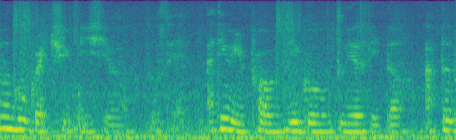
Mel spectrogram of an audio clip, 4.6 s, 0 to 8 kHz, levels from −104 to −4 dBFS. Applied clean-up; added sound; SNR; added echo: none; Gunshot, gunfire; 17 dB; none.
